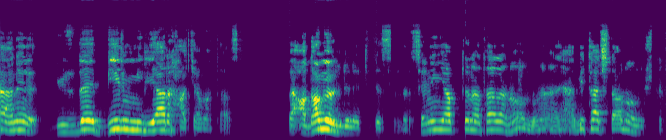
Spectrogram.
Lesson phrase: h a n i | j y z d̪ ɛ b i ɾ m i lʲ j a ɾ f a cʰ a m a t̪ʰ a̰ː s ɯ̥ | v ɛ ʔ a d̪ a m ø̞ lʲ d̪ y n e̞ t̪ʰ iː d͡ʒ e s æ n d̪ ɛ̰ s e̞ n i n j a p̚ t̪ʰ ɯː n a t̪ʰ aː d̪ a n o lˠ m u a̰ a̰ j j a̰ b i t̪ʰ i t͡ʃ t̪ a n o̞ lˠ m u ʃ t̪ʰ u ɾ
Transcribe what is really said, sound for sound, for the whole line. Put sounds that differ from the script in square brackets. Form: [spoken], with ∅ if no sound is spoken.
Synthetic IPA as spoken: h a n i | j y z d̪ ɛ b i ɾ m i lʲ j a ɾ [h] a cʰ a m a t̪ʰ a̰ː s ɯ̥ | v ɛ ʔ a d̪ a m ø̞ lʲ d̪ y n e̞ t̪ʰ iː d͡ʒ e s [i] n d̪ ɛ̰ s e̞ n i n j a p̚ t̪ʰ ɯː n a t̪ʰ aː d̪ a n o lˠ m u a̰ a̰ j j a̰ b i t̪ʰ [a] t͡ʃ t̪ a n o̞ lˠ m u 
